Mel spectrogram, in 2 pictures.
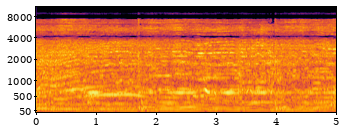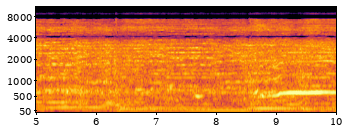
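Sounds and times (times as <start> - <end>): electric guitar bending notes: 0.0 - 10.0
live heavy metal band: 0.0 - 10.0.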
